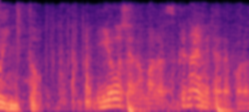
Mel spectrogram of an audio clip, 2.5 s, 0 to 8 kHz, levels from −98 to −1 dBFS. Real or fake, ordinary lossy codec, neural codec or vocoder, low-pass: fake; Opus, 24 kbps; vocoder, 24 kHz, 100 mel bands, Vocos; 7.2 kHz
